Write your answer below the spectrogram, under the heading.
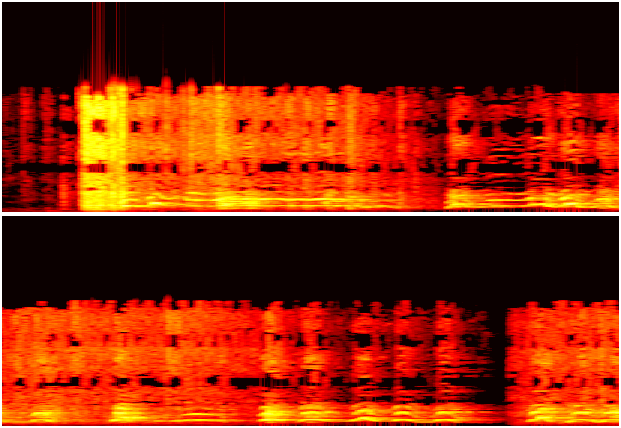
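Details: A German Shepherd barks at a juicer, giving wavering, whiny barks in bursts about a second long after a sharp clatter.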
